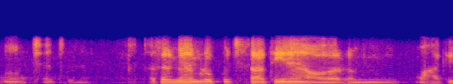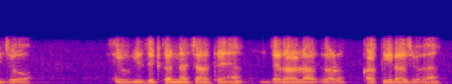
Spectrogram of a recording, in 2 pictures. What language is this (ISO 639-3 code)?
urd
